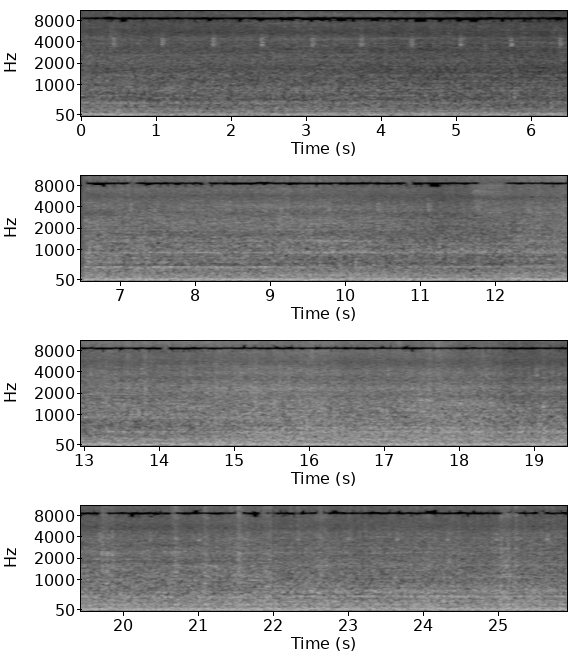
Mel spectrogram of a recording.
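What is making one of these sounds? A large engine rumbles steadily from inside a moving vehicle.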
